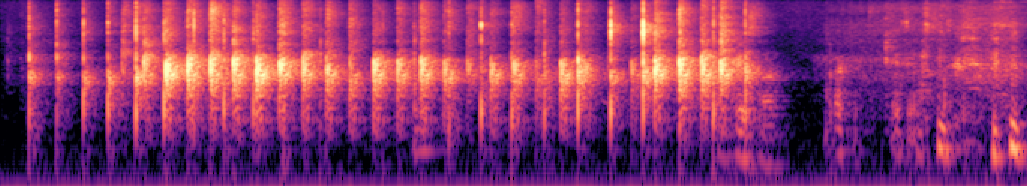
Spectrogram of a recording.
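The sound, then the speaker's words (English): A small group claps in a brisk, uneven round of applause for about five seconds, fairly loud, then it stops and faint voices murmur afterward. “You know, we need a round of applause.”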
